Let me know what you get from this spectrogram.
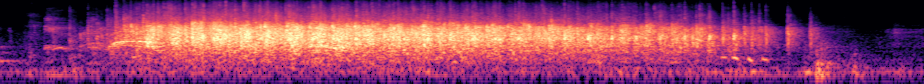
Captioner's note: clapping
